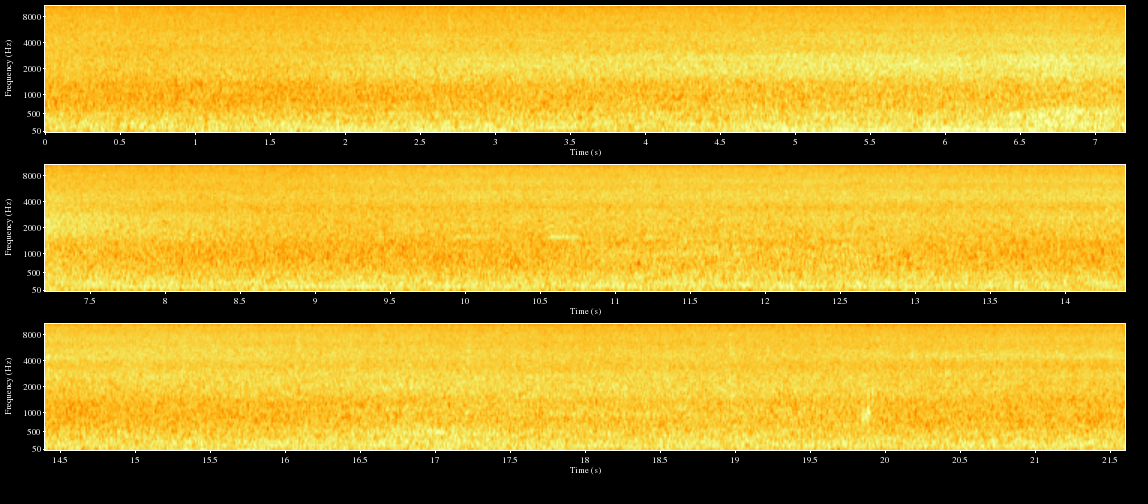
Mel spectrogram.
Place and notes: Into the Mettray prison, where children were sequestrated in the past, this is the sound of the chapel. It's not a very good sound as the bell is very enclosed into the tower, but it's important to know that it was the exact sound that children convicts were hearing.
